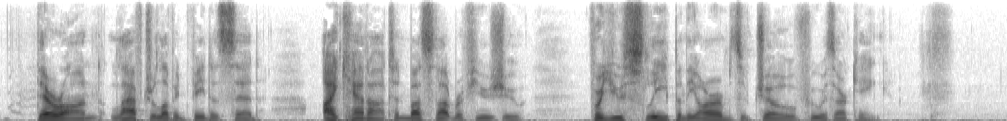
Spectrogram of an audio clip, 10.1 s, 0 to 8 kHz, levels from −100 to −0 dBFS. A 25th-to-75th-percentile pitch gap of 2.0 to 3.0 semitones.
No: average, 3.8 semitones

